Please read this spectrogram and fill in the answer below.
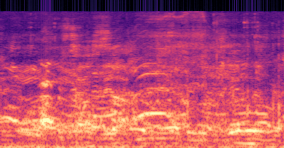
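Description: Indistinct chatter of people talking in the background.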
